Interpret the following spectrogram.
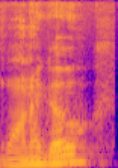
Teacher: Want to go sounds like one word, want to go, cuz you're connecting all the speech up.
